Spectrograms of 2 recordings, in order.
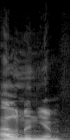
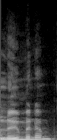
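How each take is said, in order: First: It is said the British way, aluminium. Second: It is said the American way, aluminum. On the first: "They changed it to aluminium" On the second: "the Americans kept it"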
